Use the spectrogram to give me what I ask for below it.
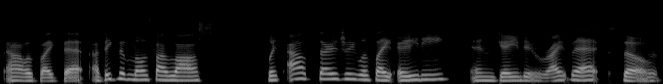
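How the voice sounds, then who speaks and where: A woman's voice: mid-range voice, normal speed, gravelly, dark tone, no echo, dull audio. A woman hosting a podcast in a casual, chatty way, encouraging and effusive with her praise. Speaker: podcast host.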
